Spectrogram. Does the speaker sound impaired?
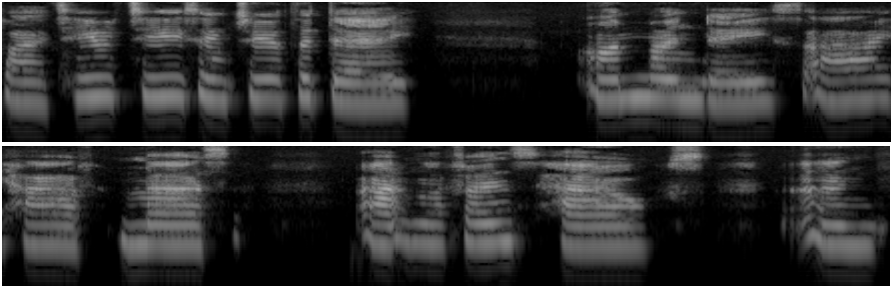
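Yes: Down syndrome; since infancy, hole in heart, heart surgery at nine months, wires for heart; adult, living independently for six years with a little support.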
